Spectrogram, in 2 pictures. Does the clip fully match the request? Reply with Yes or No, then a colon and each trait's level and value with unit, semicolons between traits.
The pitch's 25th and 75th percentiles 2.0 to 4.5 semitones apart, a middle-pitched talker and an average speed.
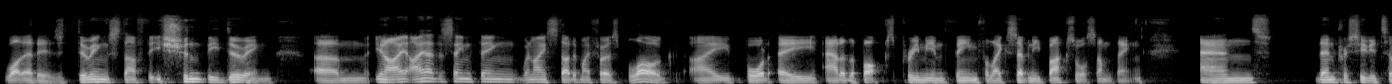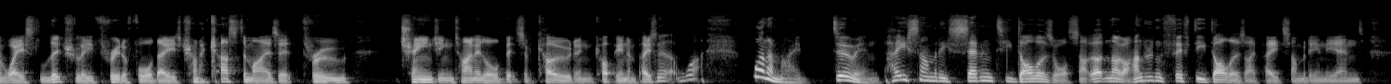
No: average, 4.0 semitones; low, 100 Hz; average, 190 wpm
